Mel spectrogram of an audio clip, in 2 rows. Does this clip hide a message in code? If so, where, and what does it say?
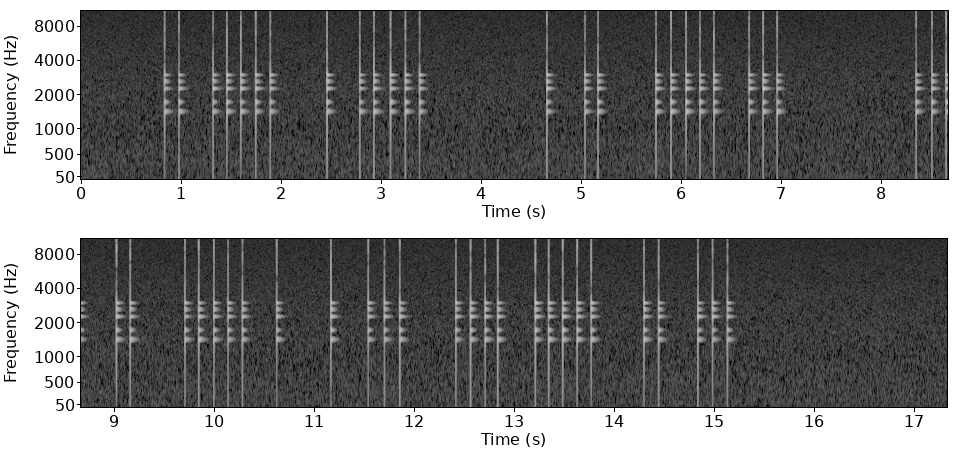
Yes: tap code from 0.8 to 15.3 s, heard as taps on glass, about 7 knocks a second. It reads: JE BX MVCUH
